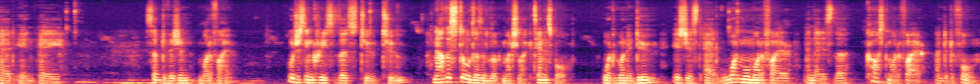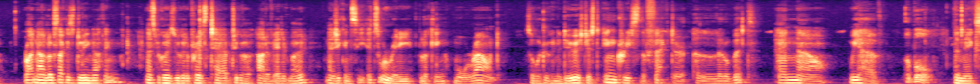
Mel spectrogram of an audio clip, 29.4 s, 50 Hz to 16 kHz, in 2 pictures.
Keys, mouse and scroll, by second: 1.0-4.0 drag, 6.0 middle click, 10.9-14.9 drag, 14.9 Tab, 15.4-15.9 middle drag, 16.3 middle click, 16.5 Tab, 16.7 Tab, 17.7 Tab, 18.2-21.2 middle drag, 23.0-26.2 drag, 26.2-28.5 middle drag.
